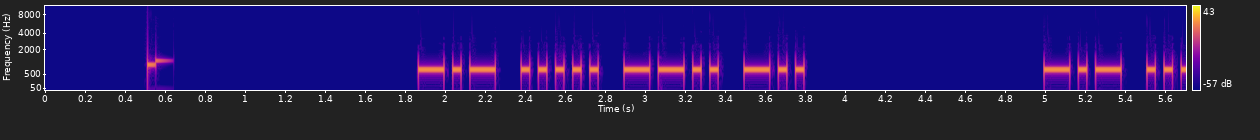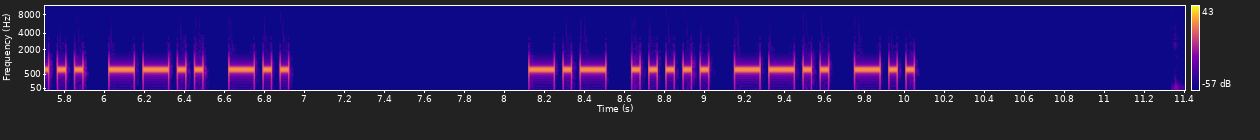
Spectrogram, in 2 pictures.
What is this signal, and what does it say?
Morse code, heard as a keyed tone, about 28 wpm, 700 Hz. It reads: K5ZD K5ZD K5ZD
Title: Easy Call Signs Repeated 3x - 28wpm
